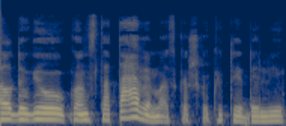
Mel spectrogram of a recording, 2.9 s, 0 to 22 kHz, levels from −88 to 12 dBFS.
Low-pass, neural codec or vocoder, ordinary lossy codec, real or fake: 14.4 kHz; autoencoder, 48 kHz, 128 numbers a frame, DAC-VAE, trained on Japanese speech; MP3, 64 kbps; fake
